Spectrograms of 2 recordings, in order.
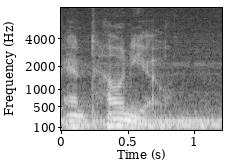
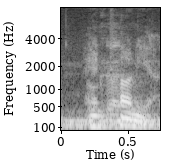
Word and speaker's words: Antonia: He says that's actually an outside wall of the Fort Antonio. Oh, okay. Antonia, you can say it right.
